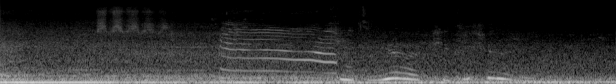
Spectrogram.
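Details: Stray tuxedo mother cat, worried about her kitten while a tabby cat lurks nearby. One long, high, falling meow is followed by several short, lower, rising-and-falling chirping meows over a steady low engine hum.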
